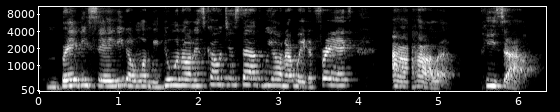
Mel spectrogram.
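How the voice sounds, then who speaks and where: A woman speaks in an animated tone at a fairly high pitch, with ordinary pitch variation and a moderate pace. Audible echo fills the room around her. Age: 60s. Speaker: life coach. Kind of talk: panel discussion.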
